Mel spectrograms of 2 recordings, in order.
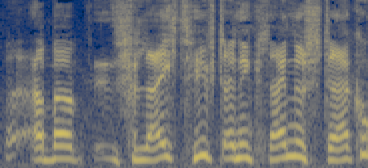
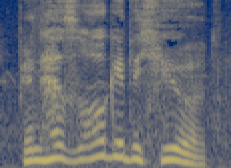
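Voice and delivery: ordinary delivery

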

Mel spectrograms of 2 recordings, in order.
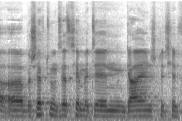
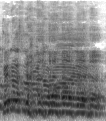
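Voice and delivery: laughing; 8 semitones higher, 7 dB louder than usual. Real, not acted. Laughing announcement after the break.

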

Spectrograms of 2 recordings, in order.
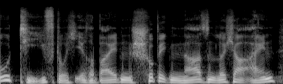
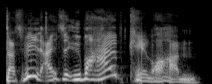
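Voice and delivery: high, cheeky dwarf voice; squeaky little dwarf complaining; 11 semitones higher than usual. Acted. Dwarf quote in fairy tale. (hohe, freche Zwergenstimme)

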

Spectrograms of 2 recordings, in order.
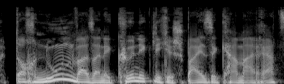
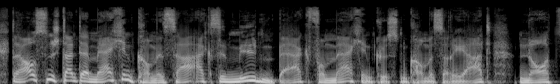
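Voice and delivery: ordinary delivery, nothing marked

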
